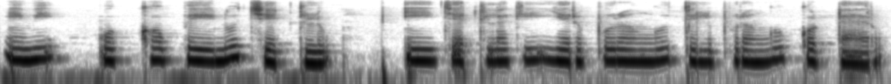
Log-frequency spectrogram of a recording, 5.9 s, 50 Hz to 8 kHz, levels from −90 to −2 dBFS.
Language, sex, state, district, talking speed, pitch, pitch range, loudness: Telugu, female, Telangana, Hyderabad, 110 wpm, 205 Hz, 195-215 Hz, -14 LUFS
